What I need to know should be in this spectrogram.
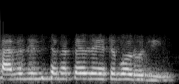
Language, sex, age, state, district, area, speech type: Odia, female, 45-60, Odisha, Angul, rural, conversation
